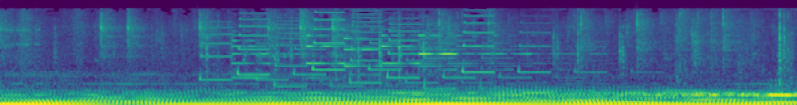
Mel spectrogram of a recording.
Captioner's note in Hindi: फोन की घंटी बजना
